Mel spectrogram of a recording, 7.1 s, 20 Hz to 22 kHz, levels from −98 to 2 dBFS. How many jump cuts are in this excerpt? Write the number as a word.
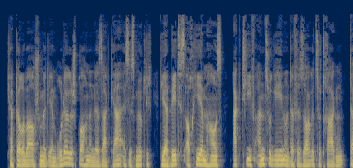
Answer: two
